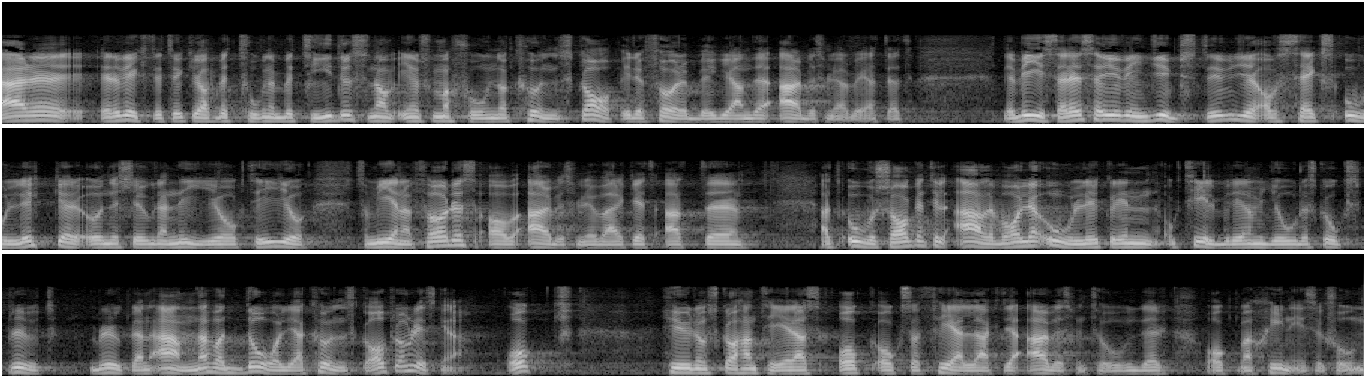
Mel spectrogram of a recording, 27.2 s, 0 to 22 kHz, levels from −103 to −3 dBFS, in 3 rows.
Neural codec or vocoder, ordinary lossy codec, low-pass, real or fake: none; none; 7.2 kHz; real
